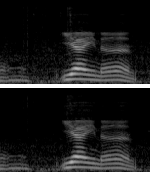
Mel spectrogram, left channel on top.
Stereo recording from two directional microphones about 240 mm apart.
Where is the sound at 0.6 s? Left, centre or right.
Centre.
